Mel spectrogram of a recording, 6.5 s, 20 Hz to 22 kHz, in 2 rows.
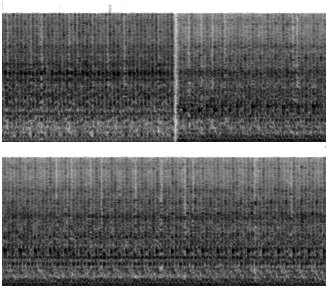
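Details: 1953 Mercedes 170D (W136) four-cylinder diesel, once-seized restoration project, at idle: sharp rattling knock about two and a half per second over the clatter, plus smoke; owner suspects shot injector nozzles, unconfirmed.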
